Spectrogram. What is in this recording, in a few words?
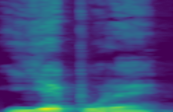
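"rabbit", Romanian; gcompris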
